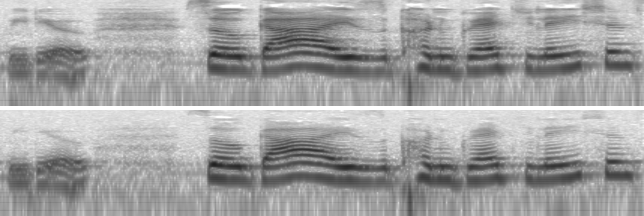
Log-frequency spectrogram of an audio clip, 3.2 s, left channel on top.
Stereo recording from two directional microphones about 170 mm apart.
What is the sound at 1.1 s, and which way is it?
Speech, 5° left (ahead or behind).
